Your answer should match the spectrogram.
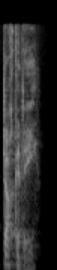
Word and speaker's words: Doherty: David was actually closer to the pronunciation, Doc Hurtie. But yes, in my lazy American, the T sounds like a D. So, Doherty.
